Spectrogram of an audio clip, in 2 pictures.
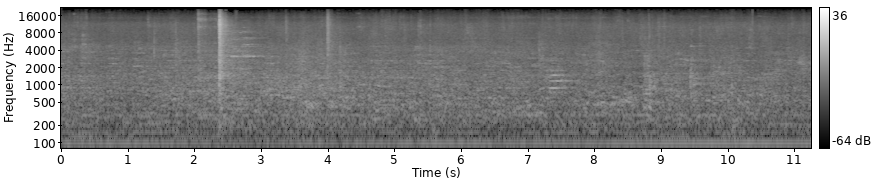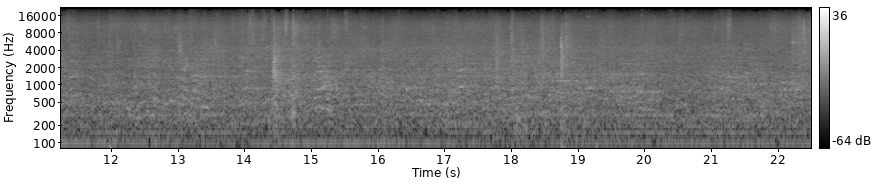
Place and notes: Berlin, Kreuzberg, Bergmannstraße - Marheineke-Halle
walking along various shops, stalls and imbisses at the Marheineke-Halle. distinct hum of ventilation units fills the main area of the hall. clutter of plates, shop assistants offering goods, warping purchased items, encouraging customers to take a look at their products.
Berlin, Germany, 31 August 2013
